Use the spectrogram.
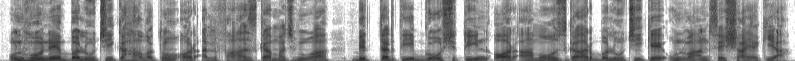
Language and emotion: Urdu, neutral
